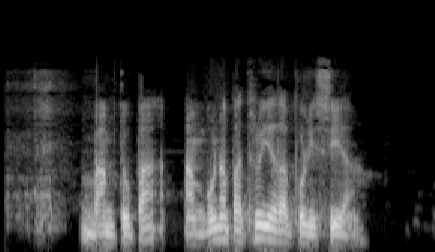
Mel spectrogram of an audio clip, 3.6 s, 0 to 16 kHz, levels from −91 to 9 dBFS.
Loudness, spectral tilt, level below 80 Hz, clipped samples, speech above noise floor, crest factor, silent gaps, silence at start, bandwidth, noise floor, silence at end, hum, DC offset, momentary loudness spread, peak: -15 LUFS; -7.5 dB/octave; -54 dBFS; under 0.1%; 55 dB; 16 dB; none; 0.3 s; 6.4 kHz; -70 dBFS; 0.6 s; none; under 0.1%; 10 LU; 0 dBFS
